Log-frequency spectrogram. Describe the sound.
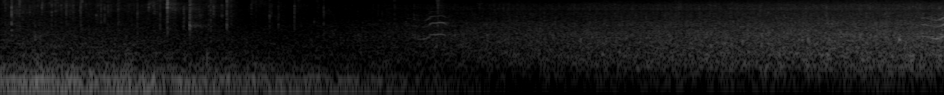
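A river flows at Mount Morris at ten at night, a faint, steady rushing wash that swells and dips slightly but never stops.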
